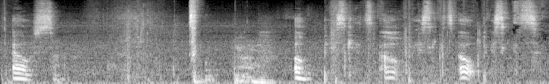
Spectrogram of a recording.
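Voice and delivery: hushed despairing whisper; dismayed whisper. Real, not acted. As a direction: breathe it out in defeat. Whispered dismay at game setback.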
